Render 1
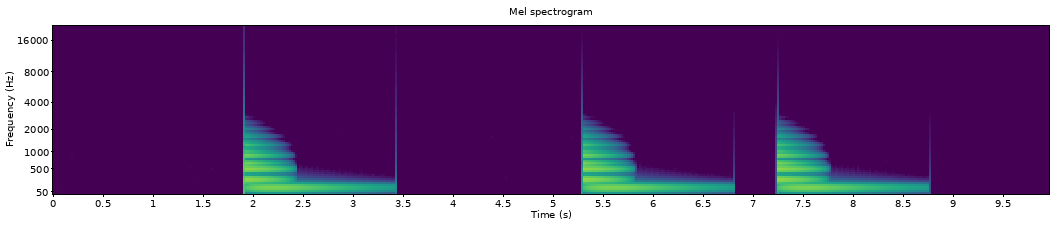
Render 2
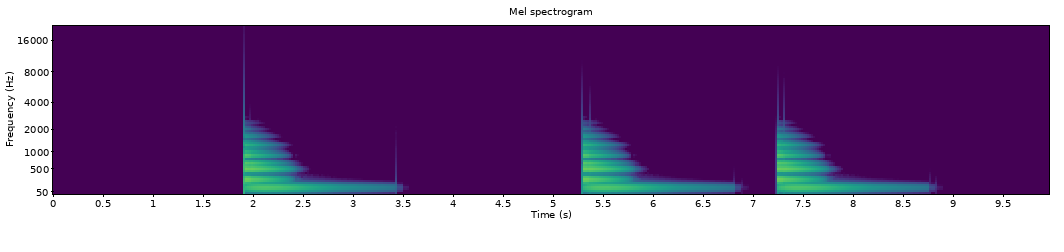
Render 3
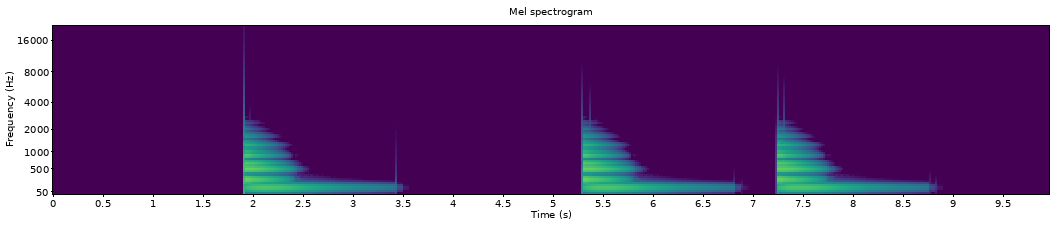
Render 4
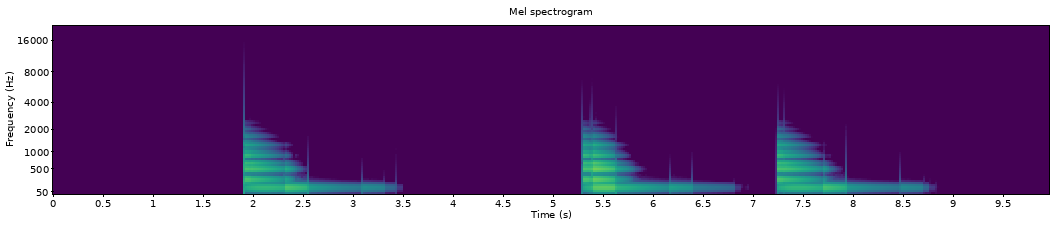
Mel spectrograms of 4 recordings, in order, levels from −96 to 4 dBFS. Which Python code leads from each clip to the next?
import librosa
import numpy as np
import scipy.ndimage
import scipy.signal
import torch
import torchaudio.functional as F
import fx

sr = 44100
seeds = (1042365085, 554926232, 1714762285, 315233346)

y1 = fx.room_flutter(x, sr, wall_m=11.5, rt60_s=0.24)
y1 = fx.upward_expand(y1, sr, threshold_db=-34.0, expansion=1.5)
y1 = F.gain(torch.from_numpy(y1), -5.5).numpy()
y2 = y1
y3 = fx.chopper(y2, sr, hz=1.3, depth_pct=65, duty_pct=30)
y3 = F.gain(torch.from_numpy(y3), 3.0).numpy()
